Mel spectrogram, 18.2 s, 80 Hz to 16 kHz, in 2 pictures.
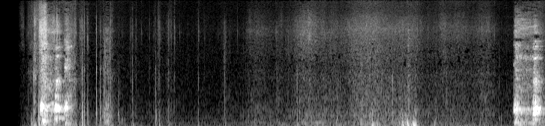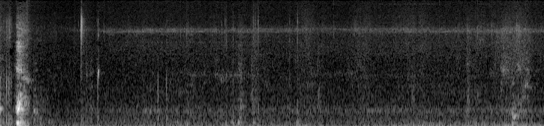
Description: Non smoking 61 year old woman suffering from morning catarrh cough.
